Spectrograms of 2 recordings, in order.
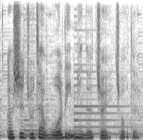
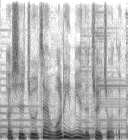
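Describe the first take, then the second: Both takes have the same delivery.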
